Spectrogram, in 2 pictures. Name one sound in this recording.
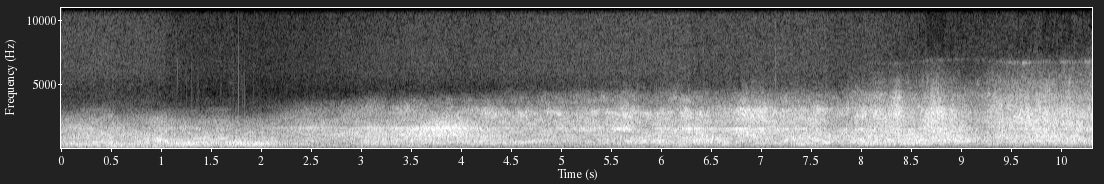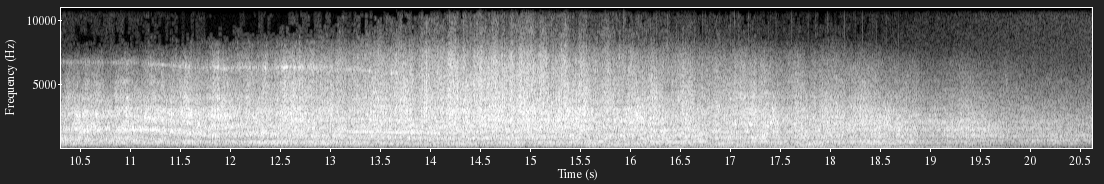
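A jet engine roars loudly and grows louder as a fighter jet approaches and passes close by.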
